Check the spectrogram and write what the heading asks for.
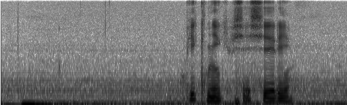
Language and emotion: Russian, neutral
